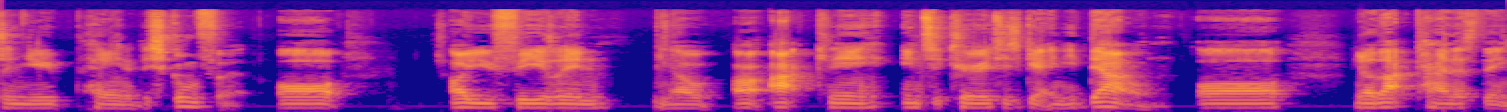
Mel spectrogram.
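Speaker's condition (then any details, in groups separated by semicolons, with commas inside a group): No condition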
